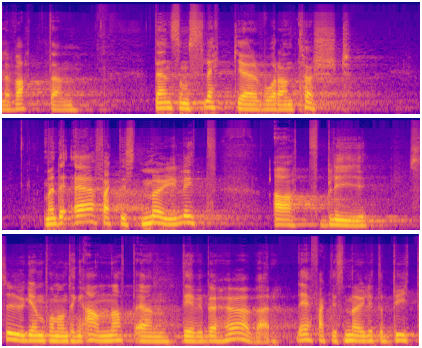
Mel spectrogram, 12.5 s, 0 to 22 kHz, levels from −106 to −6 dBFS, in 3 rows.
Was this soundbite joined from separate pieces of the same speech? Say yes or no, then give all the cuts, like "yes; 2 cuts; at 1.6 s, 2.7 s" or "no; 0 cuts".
no; 0 cuts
